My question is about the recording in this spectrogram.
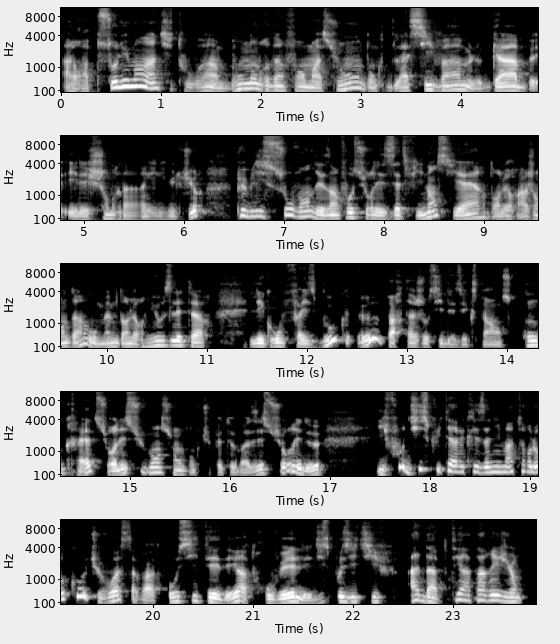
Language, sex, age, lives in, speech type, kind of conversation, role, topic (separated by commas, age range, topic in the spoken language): French, male, 20-24, France, read, expert-assistant, expert, Quelles nouvelles idées ou méthodes pourrait-on essayer pour rendre l’élevage plus durable au quotidien ?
